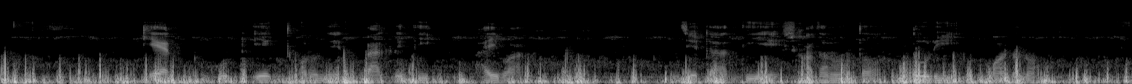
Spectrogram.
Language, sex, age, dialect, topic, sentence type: Bengali, male, 31-35, Northern/Varendri, agriculture, statement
